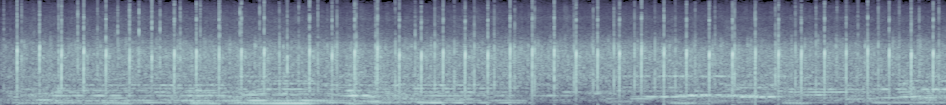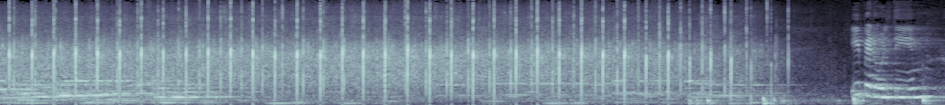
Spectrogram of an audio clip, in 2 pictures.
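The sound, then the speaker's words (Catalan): A crowd applauds loudly and steadily for about twenty seconds for the second-prize winner of a photo award, the clapping dense and continuous with murmuring voices mixed in, before it fades out and a voice briefly starts up. “Un fort aplaudiment per a ell.”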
